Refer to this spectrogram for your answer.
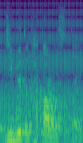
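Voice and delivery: said softly, low and even; understated first mention. Real, not acted. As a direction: drop the voice low and soft on the phrase. First take before emphatic repeat. (নিচু, নরম গলায়)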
